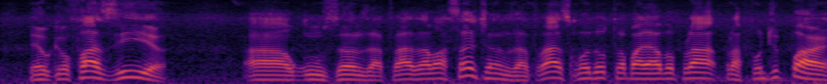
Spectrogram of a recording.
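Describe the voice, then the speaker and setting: Over noticeable background noise, a man talks at a fairly quick pace and fairly high pitch with ordinary pitch variation. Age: 60s. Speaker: truck driver. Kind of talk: street interview.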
